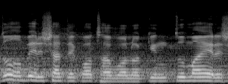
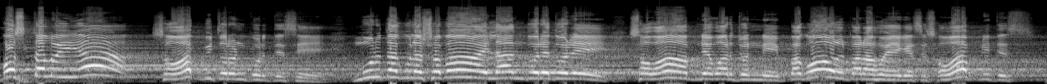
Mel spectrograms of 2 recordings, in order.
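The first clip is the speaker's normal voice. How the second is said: loud, high impassioned shouting; preaching shout; 8 semitones higher, 7 dB louder than usual. Acted. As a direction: shout it out with fervour. The line repeated, then shouted.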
